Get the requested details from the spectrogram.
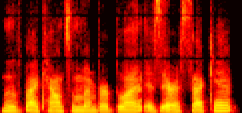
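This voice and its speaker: A woman mayor chairing a council meeting in a measured, polite, procedural way. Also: low voice, level tone, no room sound.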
